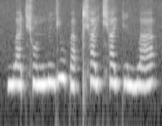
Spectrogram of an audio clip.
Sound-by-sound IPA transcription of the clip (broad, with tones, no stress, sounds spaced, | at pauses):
m w a˧ t͡ɕʰ ɔ̃˧ ŋ m ĩ˧ ɡ j u˥˧ p a˨ p̚ t͡ɕʰ a˧ j t͡ɕʰ a˧ j k i˨˩ n m w a˨˦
